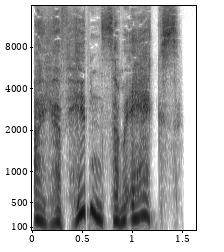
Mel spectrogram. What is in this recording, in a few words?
Draenei Emote HAPPY NOBLEGARDEN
